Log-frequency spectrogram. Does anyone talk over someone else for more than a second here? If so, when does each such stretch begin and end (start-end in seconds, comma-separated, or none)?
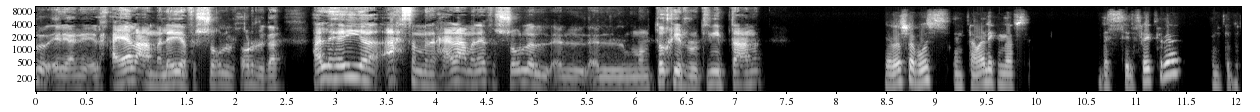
none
